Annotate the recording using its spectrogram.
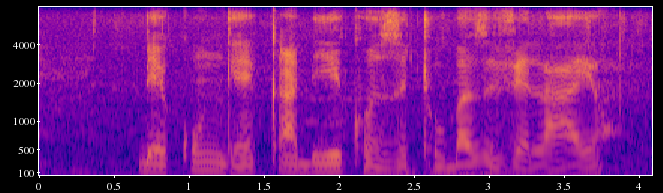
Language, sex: Xhosa, male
